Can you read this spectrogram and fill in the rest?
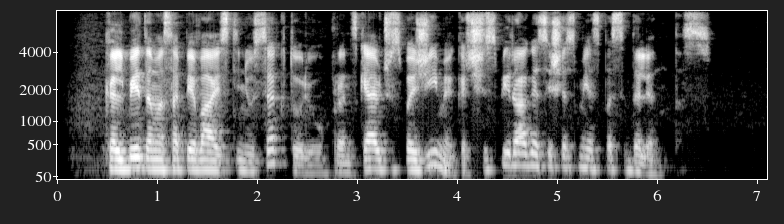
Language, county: Lithuanian, Marijampolė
